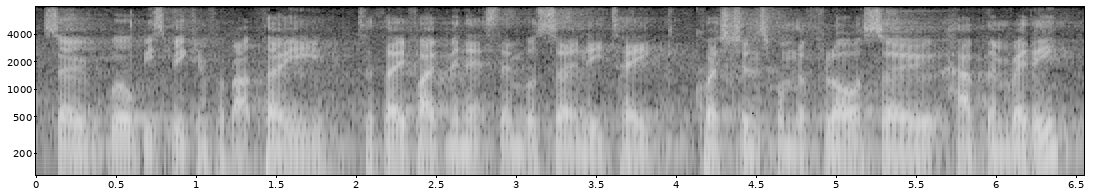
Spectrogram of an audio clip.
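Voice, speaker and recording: A man's voice: on the low side, little pitch movement, fairly quick. Guy moderating a panel, lots of ums, hall reverb.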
